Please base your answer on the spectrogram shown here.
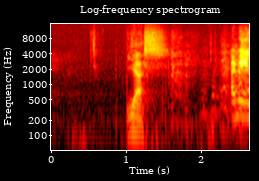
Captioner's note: laughter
